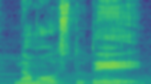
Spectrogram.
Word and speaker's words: নমস্তুতে: তাই এই ক্ষেত্রে আমরা নম অস্তুতে উচ্চারণ করব। যে জায়গাতেই নম হস্তুতে লেখা পাবেন সেটা নম হস্তুতে উচ্চারণ না করে নম অস্তুতে, অস্তুতে হিসেবে উচ্চারণ করবেন।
